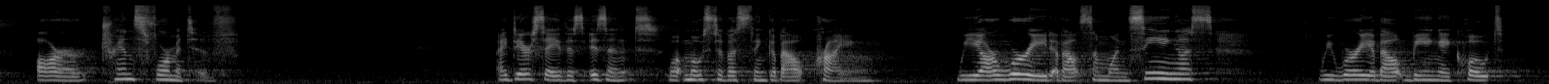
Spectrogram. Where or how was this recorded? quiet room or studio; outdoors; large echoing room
large echoing room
